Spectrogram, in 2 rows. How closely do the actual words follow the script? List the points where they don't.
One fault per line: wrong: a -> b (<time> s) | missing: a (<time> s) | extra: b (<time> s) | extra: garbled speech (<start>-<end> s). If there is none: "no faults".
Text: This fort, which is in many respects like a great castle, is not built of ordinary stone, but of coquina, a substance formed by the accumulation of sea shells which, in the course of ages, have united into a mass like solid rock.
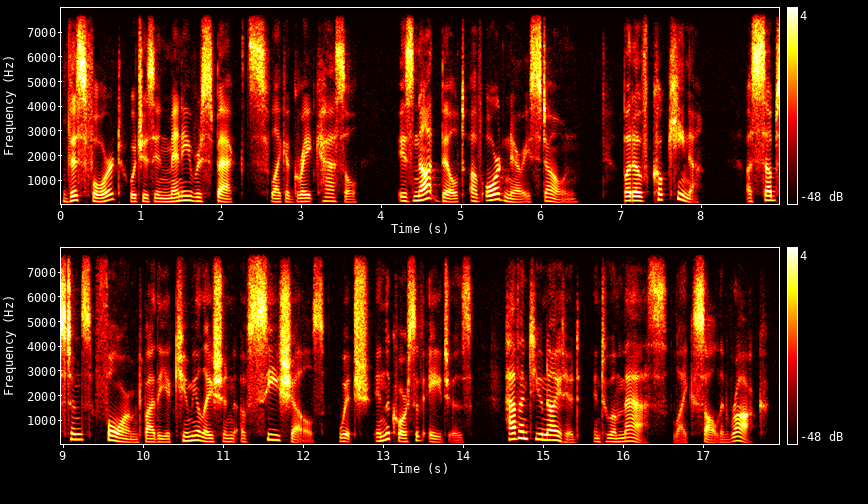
wrong: have -> haven't (14.5 s)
